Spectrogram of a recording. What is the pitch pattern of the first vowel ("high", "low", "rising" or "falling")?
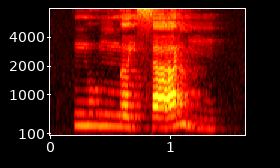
low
